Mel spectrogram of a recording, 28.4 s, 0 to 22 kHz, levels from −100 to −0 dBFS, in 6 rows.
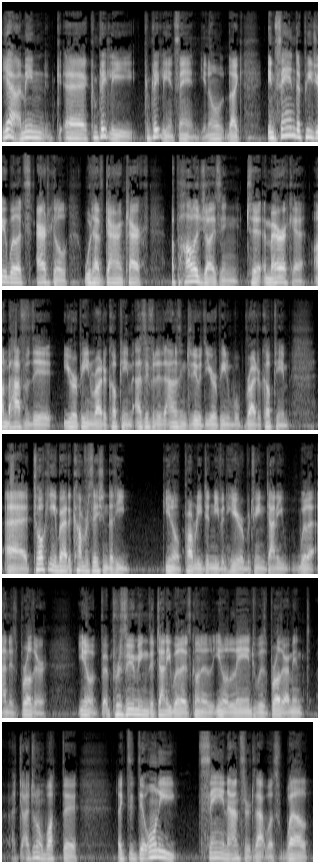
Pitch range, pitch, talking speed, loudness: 100-130 Hz, 110 Hz, 200 wpm, -22 LUFS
